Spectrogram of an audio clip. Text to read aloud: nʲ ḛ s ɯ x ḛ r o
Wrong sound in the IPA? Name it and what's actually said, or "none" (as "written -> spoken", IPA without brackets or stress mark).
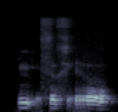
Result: none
